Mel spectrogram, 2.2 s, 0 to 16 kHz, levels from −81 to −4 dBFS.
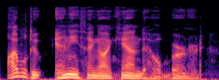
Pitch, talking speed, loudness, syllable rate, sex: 105 Hz, 245 wpm, -18 LUFS, 6.6 syllables/s, male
